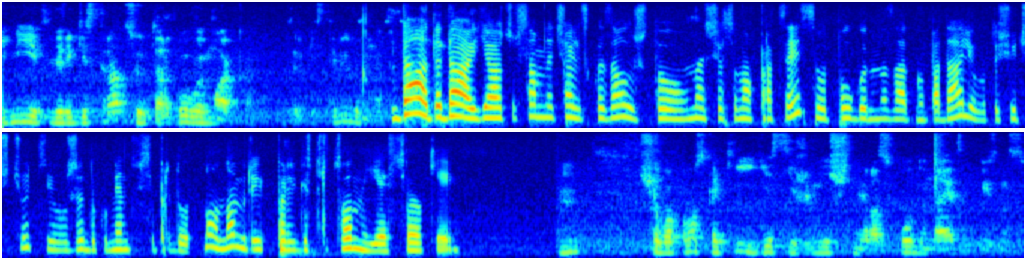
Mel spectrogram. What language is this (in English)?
Russian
